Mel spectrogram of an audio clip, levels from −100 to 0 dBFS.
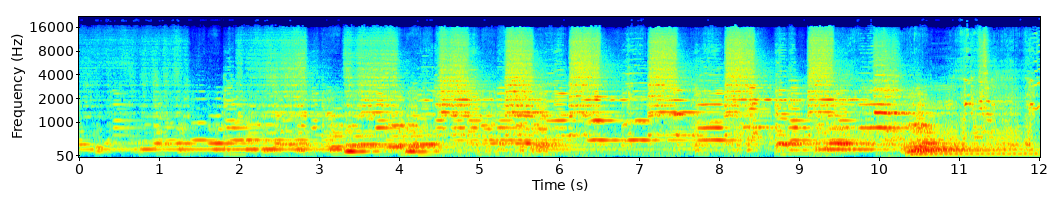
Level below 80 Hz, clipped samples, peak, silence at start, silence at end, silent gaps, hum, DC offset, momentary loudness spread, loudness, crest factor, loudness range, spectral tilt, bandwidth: -56 dBFS; under 0.1%; -2 dBFS; 0 s; 0 s; none; none; under 0.1%; 11 LU; -18 LUFS; 16 dB; 4 LU; -4 dB/octave; 17.5 kHz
